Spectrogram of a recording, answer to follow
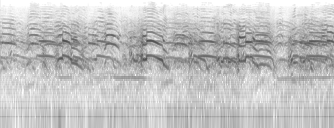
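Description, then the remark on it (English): A loud, dense chorus of shrieking gulls swirling overhead at night on Año Nuevo Island, diving down, many harsh overlapping cries sounding continuously, with no talking. “Thick, angry shadows of gulls swirl above, diving down to peck at my head.”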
